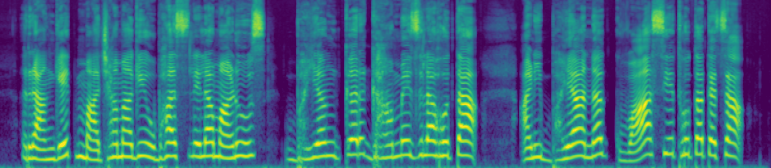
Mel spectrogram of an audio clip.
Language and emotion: Marathi, disgusted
